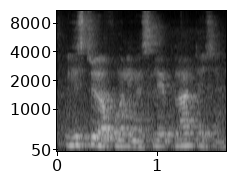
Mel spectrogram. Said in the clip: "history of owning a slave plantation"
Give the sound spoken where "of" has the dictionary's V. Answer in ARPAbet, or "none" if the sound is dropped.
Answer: P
